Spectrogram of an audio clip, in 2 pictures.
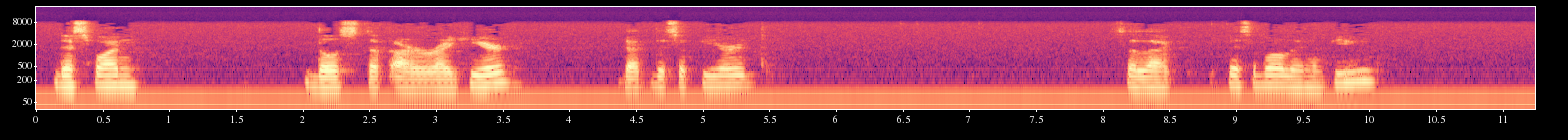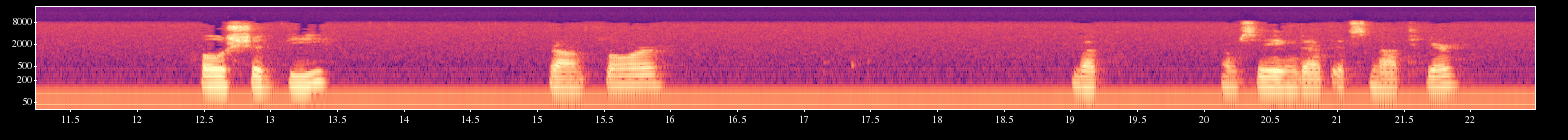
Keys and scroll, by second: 2.5-3.5 typing, 18.9 Escape, 19.2 Escape, 20.1 e.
